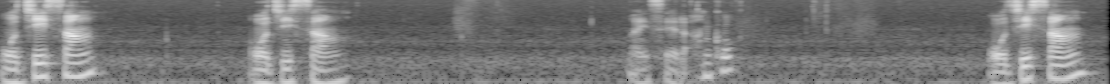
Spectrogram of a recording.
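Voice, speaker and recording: A man's voice: medium pitch, lively intonation, slow, pauses often, a bit bright. A man teaching a recorded mini-lecture, carefully demonstrating pronunciation with repeated example words. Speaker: language instructor.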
